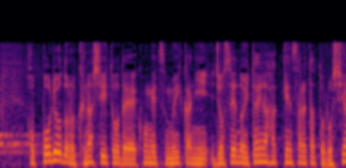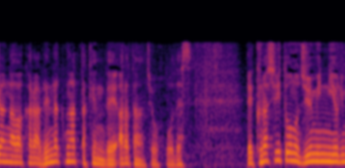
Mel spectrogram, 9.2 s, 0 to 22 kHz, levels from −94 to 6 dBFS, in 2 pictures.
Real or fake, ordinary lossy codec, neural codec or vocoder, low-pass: real; none; none; none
